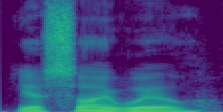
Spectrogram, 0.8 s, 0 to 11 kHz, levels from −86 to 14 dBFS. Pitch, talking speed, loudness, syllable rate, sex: 125 Hz, 215 wpm, -14 LUFS, 4.1 syllables/s, male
